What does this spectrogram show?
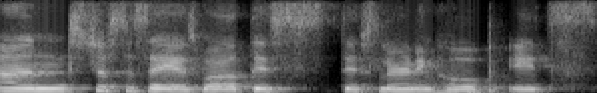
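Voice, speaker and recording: A woman talks at a fairly slow pace with a fairly high pitch. Her intonation stays fairly even. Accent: Irish. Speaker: webinar host. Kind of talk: webinar introduction. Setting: video call webinar.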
